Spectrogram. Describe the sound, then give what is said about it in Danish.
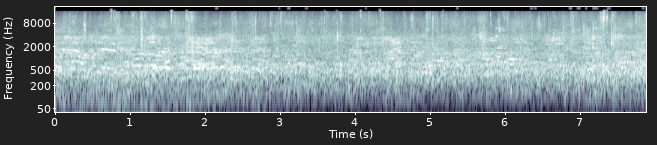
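Farmyard sounds with horse hooves clip-clopping: a dense, steady bustle of hoofbeats and clatter that continues throughout, with voices murmuring underneath. “Hører du lydene fra gården?”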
